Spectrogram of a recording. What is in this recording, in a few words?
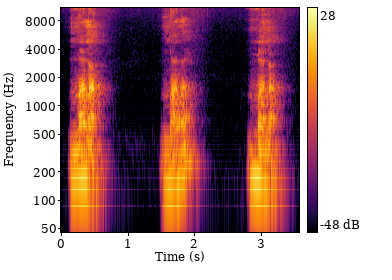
"mana", Dhurga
